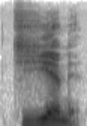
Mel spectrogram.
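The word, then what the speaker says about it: tiene: бун оїдо оце от слово тєне воно звучить по-нашому так як ніби після букви Т іде м'яккий знак а потім наша буква є тьєне тьєне тому що і е вони фактично утворюють наш звук є якого немає в алфавіті щоб передати іншою буквою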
